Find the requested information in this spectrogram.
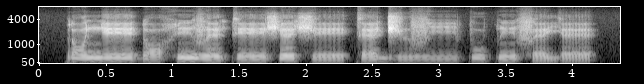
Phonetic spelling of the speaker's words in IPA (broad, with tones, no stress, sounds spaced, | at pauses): ɾ ɔ˦ ɲ eː˦ ɗ ɔ˨ h ĩ˦ v ɛ̃˧ k eː˧ ʃ ɛ̃˦ ʃ eː˨ k ɛ˨˦ d͡ʒ ɨ˨ v iː˧ p u˦ p ĩ˧ f ɛ˨ j ɛ˨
